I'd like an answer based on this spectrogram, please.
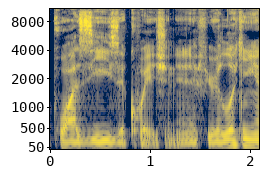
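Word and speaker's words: Poiseuille: within the body and this equation is called poises equation and if you're looking at this and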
